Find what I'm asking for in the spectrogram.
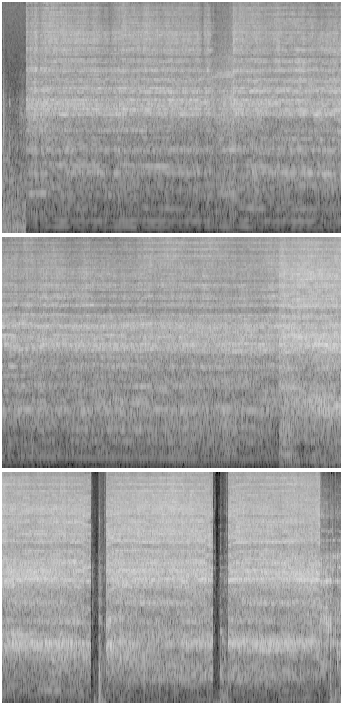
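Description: A power saw cuts into an old concrete path in a sustained, loud grinding whine that holds steady for long stretches, grows harsher partway through and breaks off briefly twice before carrying on, with no one talking.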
